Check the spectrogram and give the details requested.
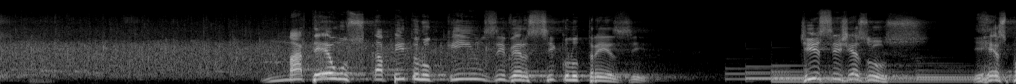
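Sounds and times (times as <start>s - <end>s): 
audience applauding: 0.0s - 5.3s
speech: 2.6s - 6.6s, 8.0s - 10.1s.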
